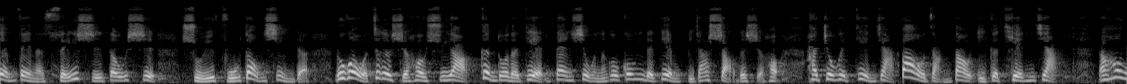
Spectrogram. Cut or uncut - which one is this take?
cut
